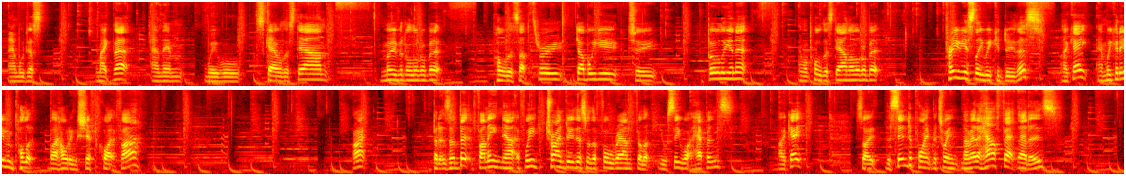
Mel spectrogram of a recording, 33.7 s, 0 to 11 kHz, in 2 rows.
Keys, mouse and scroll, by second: 0.9 click, 0.9 right click, 1.1 click, 1.4 right click, 2.0 2, 2.4 click, 3.8 s, 4.0 s, 4.9 click, 5.3 right click, 5.6 g, 5.9 shift+z, 7.1 click, 7.1 right click, 7.1 middle click, 7.1 3, 7.9 click, 8.8 scroll, 9.0 click, 9.0 w, 9.7 middle click, 9.9 scroll, 10.0 right click, 10.3 scroll down 1, 10.5-11.1 scroll down 1, 11.1 typing, 11.7 click, 12.8 click, 13.4 ctrl+z, 13.5-14.3 typing, 13.7 click, 13.8 click, 13.8 middle click, 14.1 shift+click, 18.7-20.7 shift+drag, 22.9 ctrl+click, 23.0 ctrl+z, 24.6 click, 25.3 shift+click, 27.2 click, 28.5 click, 33.4 middle click.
